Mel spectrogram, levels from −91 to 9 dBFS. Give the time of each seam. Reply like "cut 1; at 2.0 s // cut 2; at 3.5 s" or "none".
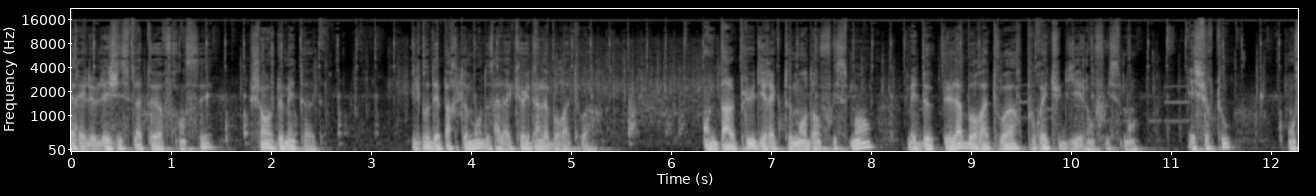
cut 1; at 3.5 s // cut 2; at 4.2 s // cut 3; at 8.3 s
